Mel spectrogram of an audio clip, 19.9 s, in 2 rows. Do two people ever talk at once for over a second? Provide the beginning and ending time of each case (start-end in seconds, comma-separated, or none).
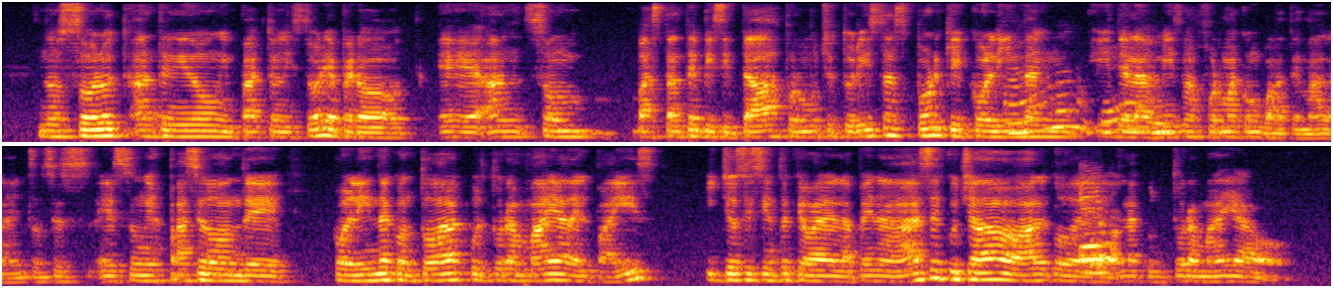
7.5-8.8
